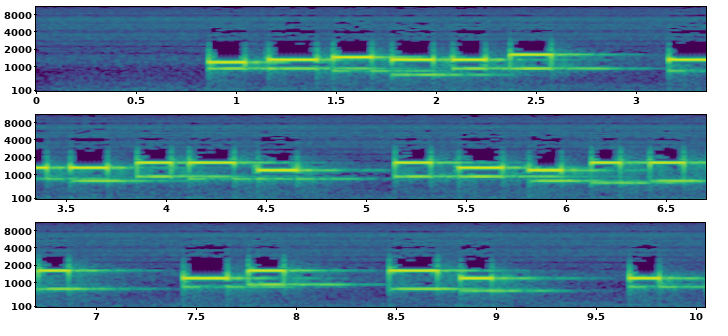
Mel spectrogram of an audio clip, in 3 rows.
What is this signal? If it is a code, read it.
DTMF, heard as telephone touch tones, dialled by hand, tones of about 180 ms, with room echo. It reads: *0920D 85DC7 D04ABB 7D B1 7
